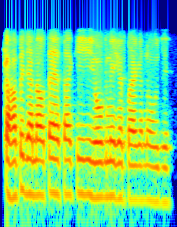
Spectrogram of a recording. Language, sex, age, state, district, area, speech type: Hindi, male, 30-45, Rajasthan, Jaipur, urban, conversation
